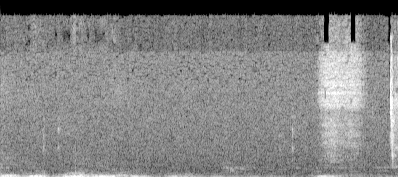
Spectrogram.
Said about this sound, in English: There's a large thunderstorm where I am.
